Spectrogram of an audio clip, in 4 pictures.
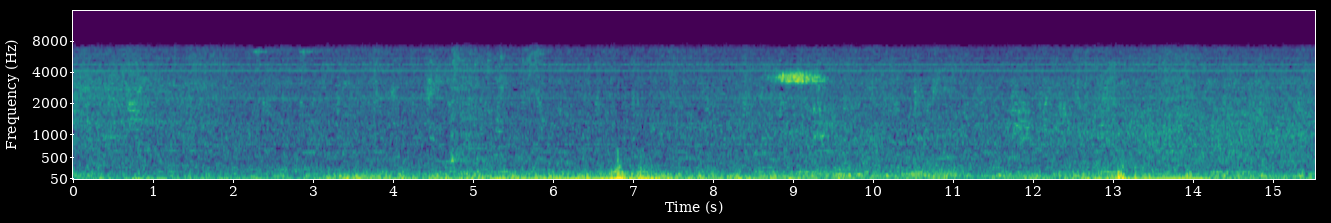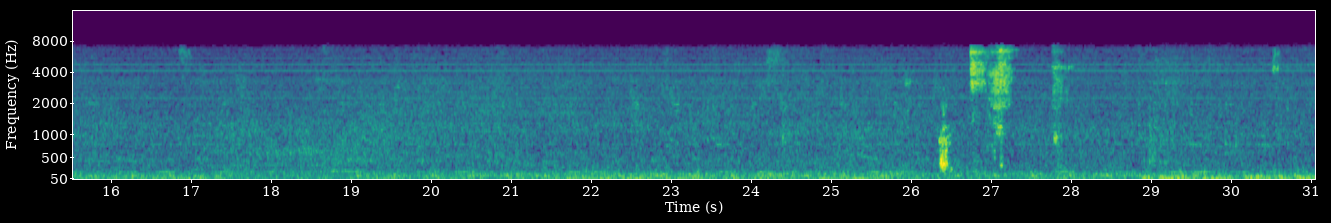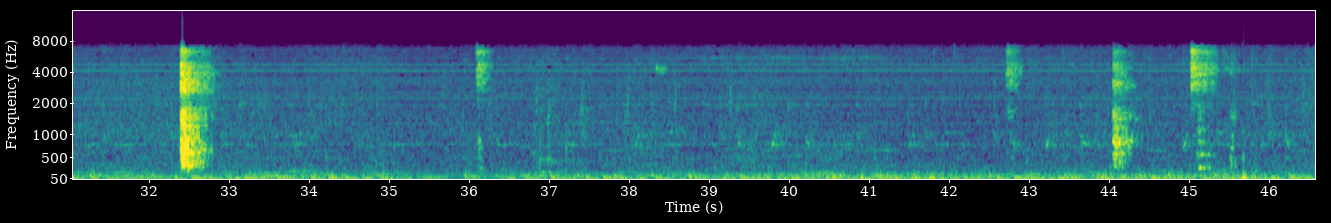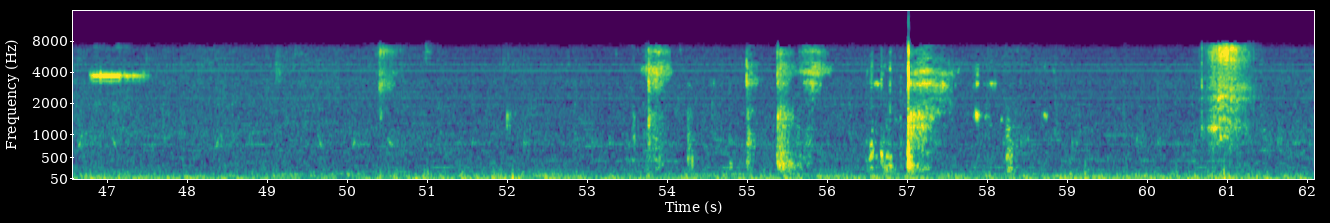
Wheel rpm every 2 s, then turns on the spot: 0, 0, 0, 0, 0, 0, 0, 0, 0, 0, 0, 0, 0, 0, 0, 0, 0, 0, 0, 0, 0, 0, 0, 0, 0, 0, 0, 0, 0, 0, 10.
none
